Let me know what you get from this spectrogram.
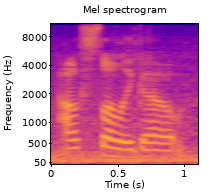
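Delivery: usual speaking voice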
